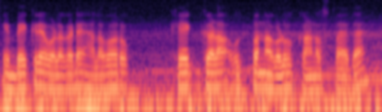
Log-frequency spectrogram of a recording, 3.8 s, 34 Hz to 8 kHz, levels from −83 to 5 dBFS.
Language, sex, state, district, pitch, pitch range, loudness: Kannada, male, Karnataka, Bangalore, 110 Hz, 95-120 Hz, -16 LUFS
